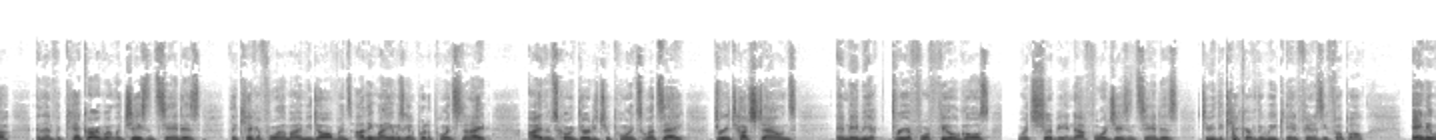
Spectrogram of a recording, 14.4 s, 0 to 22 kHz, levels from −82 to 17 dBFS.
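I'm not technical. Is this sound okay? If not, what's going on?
Yes, nothing in this recording points to a technical problem with how the sound was captured or delivered.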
